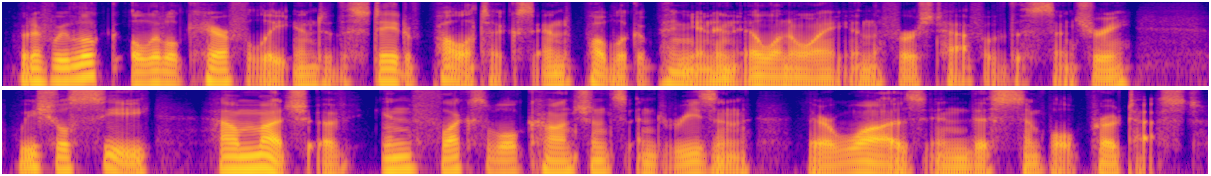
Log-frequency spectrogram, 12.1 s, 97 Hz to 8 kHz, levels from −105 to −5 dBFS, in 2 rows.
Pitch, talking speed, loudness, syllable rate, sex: 95 Hz, 200 wpm, -24 LUFS, 6.1 syllables/s, male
